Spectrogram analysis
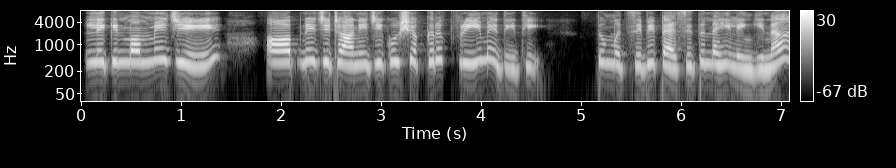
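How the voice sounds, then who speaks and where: A woman's voice: very high voice, a little slow, fairly bright tone, dry recording, studio quality, pitched above the performer's own voice. A woman voicing a brash, stingy, scheming daughter-in-law who wheedles in a Hindi moral story. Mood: wheedling.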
